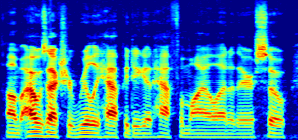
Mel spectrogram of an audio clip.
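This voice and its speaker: A man's voice: sits low, little pitch movement, very fast, smooth, dry recording, lo-fi sound. A man giving a casual, unscripted hands-on product review, explaining step by step in a hesitant way.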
